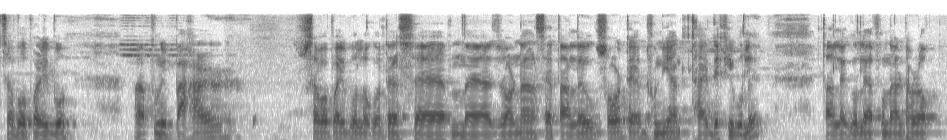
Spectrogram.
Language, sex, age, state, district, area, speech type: Assamese, male, 30-45, Assam, Sivasagar, urban, spontaneous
